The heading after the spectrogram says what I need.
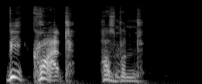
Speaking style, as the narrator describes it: snapped the Duchess

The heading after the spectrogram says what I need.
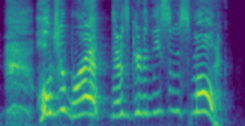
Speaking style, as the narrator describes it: You shout

